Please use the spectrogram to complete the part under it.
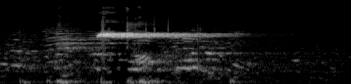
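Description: A referee's whistle blows one long shrill blast in an echoing gym.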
